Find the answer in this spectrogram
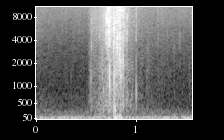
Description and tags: Releasing chair
Someone letting go of a leathery surgery chair.
foley, leathery, release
